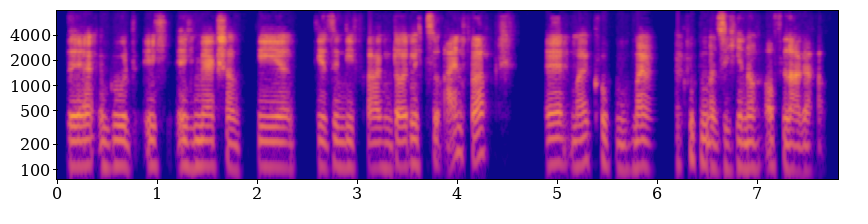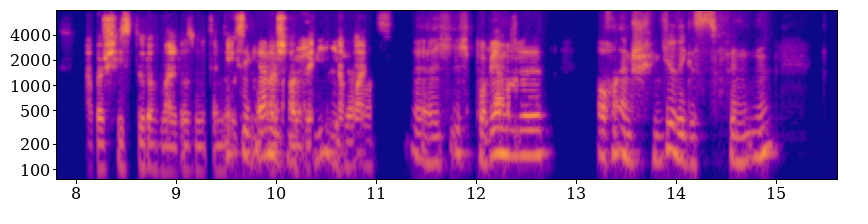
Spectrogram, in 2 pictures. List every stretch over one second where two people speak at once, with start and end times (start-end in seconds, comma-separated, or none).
9.5-10.9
